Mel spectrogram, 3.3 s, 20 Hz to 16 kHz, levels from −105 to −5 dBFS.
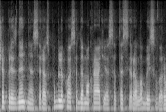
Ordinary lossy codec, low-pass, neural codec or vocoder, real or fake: Opus, 16 kbps; 14.4 kHz; none; real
